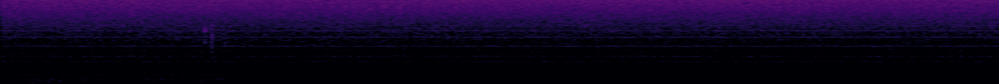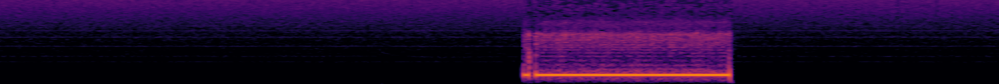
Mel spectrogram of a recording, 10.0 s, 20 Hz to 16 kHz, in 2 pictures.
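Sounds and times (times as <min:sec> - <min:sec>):
telephone dial tone while redialing: 0:07.6 - 0:08.7.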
